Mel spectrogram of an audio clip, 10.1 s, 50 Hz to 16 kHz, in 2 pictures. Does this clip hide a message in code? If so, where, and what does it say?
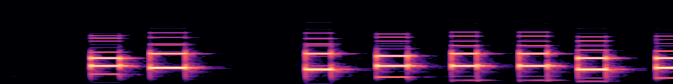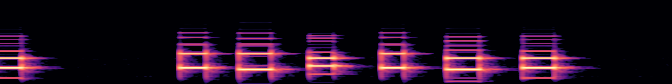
Yes: DTMF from 0.7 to 9.2 s, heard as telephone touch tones, dialled by hand, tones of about 230 ms. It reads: 76 389914 637614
